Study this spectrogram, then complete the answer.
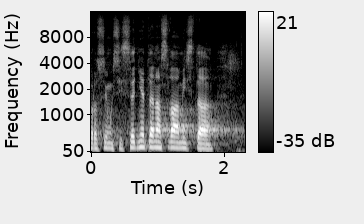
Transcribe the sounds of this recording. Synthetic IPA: pɾosimusisɛd̪ɲɛt̪ɛnasvaːmiːst̪a

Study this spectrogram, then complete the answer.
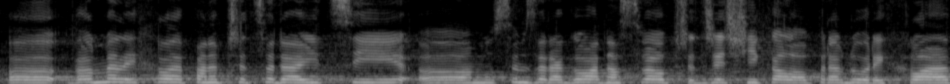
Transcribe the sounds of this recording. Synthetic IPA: vɛlmɪɾɪxlɛpanɛpr̥ɛt̪sɛdajiːt͡siːmusɪmzaɾɛaɡovat̪nasvɛːɦopr̥ɛd̪rɛt͡ʃɲiːkaalɛopɾavduɾɪxlɛ

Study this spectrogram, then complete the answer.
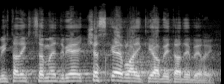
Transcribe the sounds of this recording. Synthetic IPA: mɪt̪adɪxt͡sɛmɛdvjɛt͡ʃɛskɛːvlajkɪabɪt̪adɪbɪlɪ̰

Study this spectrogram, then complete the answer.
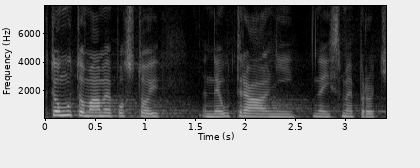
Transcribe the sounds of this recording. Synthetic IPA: kt̪omut̪o̞maːmɛpo̞st̪oj | nɛut̪ɾaːlɲiːnɛjsmɛpɾoc

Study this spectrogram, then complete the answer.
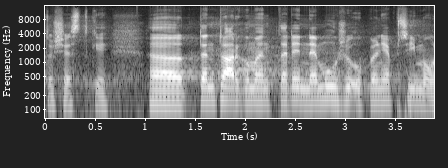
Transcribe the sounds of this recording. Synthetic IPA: t̪oʃɛst̪kɪ | t̪ɛnt̪oaɾɡumɛnt̪ːɛdɪnɛmuːʒuʔuːpl̩ɲɛpr̝̥ɪjmow

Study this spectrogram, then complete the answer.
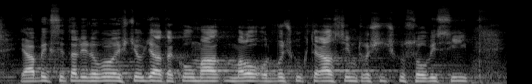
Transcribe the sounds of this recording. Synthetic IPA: jaːbɪxsɪt̪adɪdovodl̩jɛʃcɛuɟɛlat̪ːakovowmalowʔod̚bot͡ʃkukt̪ɛɾaːsciːmt̪ɾo̞ʃɪt͡ʃkuso̞wvɪsiː

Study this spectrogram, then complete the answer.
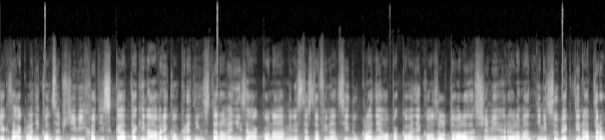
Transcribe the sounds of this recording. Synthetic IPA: jaɡzaːklad̪ɲiːkont͡sɛpt͡ʃɲiːviːxoɟiskat̪aɡinaːvr̩ɦikoŋkɾɛːt̪ɲiːxust̪anovɛɲiːzaːkonaminist̪ɛɾst̪vofinant͡sijːd̪uːklad̪ɲɛaopakovaɲɛkonzult̪ovalozɛfʃɛmiɾɛlɛvant̪ɲiːmisubjɛkt̪inat̪r̩ɦu

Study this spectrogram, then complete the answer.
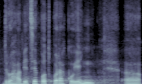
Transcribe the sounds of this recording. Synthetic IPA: d̪ɾuɦaːvjɛt͡sjɛpo̞t̪po̞ɾako̞jɛɲiː

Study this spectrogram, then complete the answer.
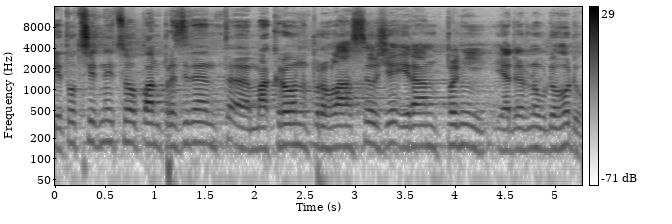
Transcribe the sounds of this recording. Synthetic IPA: jɛt̪o̞t̪r̝̥ɪdnɪt͡so̞panpɾɛzɪdɛnt̪makɾo̞npɾo̞ɦlaːsɪlʒɛʔɪɾaːnpl̩ɲiːjadɛɾno̞wdo̞ɦo̞du

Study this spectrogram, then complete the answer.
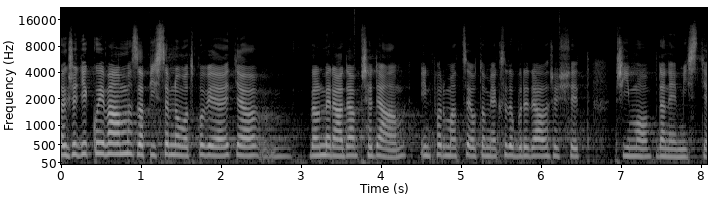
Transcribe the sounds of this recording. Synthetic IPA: t̪aɡʒɛɟɛkujɪvaːmzapiːsɛmnowo̞t̪po̞vjɛca | vɛlmɪɾaːdapr̝̥ɛdaːmʔɪnfo̞ɾmat͡sɪo̞t̪o̞mjaksɛt̪o̞budɛdaːlr̝ɛʃɪt̪ | pr̥iːmo̞vdanɛːmːiːscɛ

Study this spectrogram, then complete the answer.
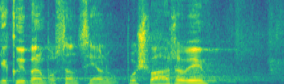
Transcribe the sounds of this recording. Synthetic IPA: ɛkujɪpanɛpo̞slant͡sɪjanupo̞ʃvaːr̝o̞vɪ

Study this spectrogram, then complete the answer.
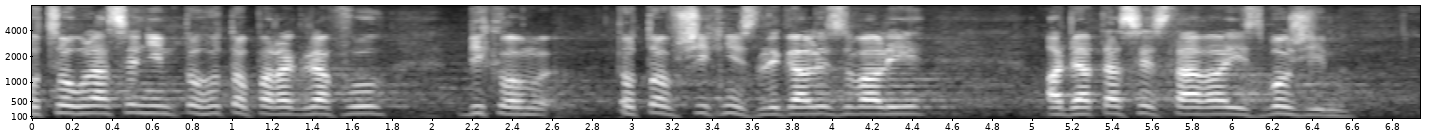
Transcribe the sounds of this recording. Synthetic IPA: ot̪sowɦlasɛɲiːmt̪oɦot̪opaɾaɡɾafu | bɪxom | t̪ot̪o̞fʃɪxɲɪzlɛɡalɪzovalɪ | ʔadat̪asɛst̪aːvajizbo̞ʒiːm

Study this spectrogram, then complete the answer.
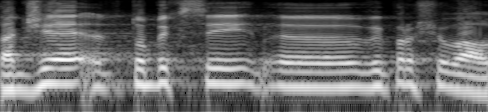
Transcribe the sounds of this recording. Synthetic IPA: t̪aɡʒɛt̪obɪxsɪvɪpɾoʃoval

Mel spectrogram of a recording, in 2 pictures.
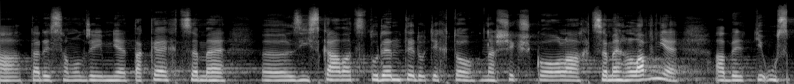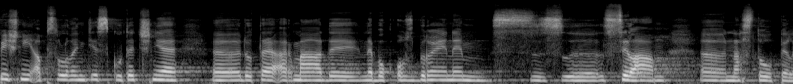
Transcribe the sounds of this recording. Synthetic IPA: ʔat̪adɪsamo̞zr̝ɛjmɲɛt̪akɛːxt͡sɛmɛ | ziːskaːvat̪st̪udɛnt̪ɪdo̞cɛxt̪o̞naʃɪxʃko̞laxt͡sɛmɛɦlavɲɛʔabɪcɪʔuːspjɛʃniːʔa̰pso̞lvɛɲcɪskut̪ɛt͡ʃɲɛ | do̞t̪ɛːʔaɾmaːdɪnɛbo̞kʔo̞zbɾo̞jɛniːm | sɪlaːm | nast̪o̞wpɪlɪ

